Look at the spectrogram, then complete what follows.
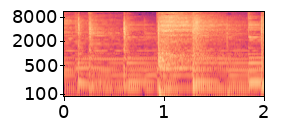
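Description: Background music: plucked guitar over a beat, with low drum thumps coming in about a second in.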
